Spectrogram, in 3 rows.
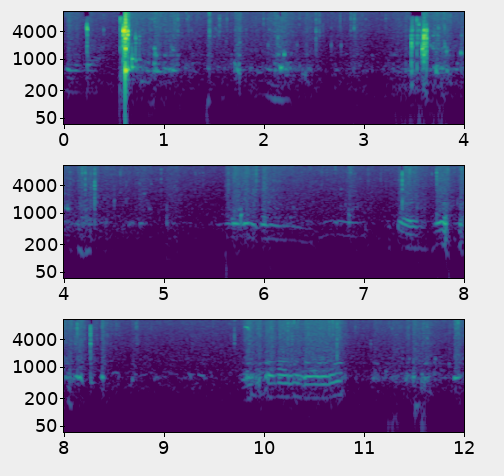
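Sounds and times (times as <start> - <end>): sharp knocks underwater: 0.6 - 1.0, 3.4 - 4.0.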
